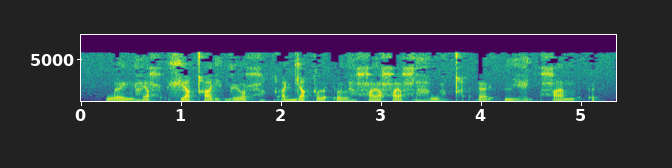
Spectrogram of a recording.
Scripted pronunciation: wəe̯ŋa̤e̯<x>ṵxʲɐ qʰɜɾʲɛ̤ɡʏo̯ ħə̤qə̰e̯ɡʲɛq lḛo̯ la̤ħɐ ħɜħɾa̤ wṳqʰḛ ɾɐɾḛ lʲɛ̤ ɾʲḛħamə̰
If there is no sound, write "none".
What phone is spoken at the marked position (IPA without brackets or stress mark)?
ħ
